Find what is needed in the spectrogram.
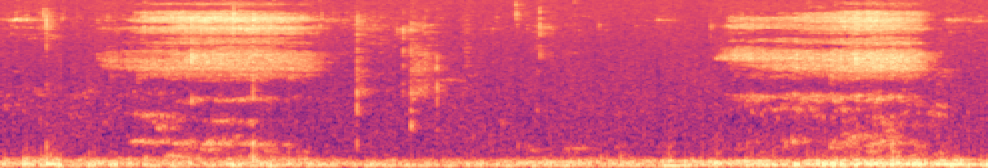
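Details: Low rumbling breaths with snorting, rattling snores at the start and end over heavy low background noise, from a potbelly pig resting in his hay after eating well: snoring.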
